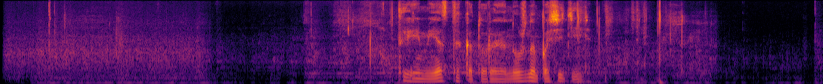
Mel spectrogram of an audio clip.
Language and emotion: Russian, neutral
